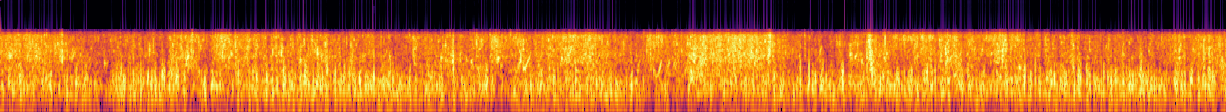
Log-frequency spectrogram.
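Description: Steady wind buffeting the microphone over water sloshing and splashing around a paddled kayak.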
